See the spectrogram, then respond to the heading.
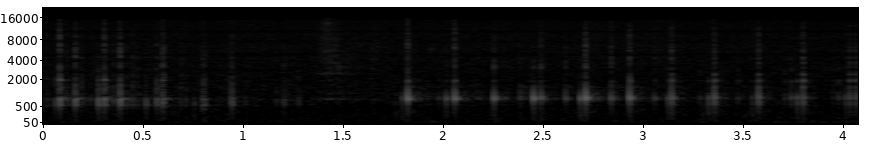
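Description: A flat, oval, solid wooden serving board is held tilted while fingertips tap and nails scratch its face. Quiet, dry, hollow knocks with a woody tone around 850 Hz die away almost at once, coming in quick clusters. A soft, brief scratch fills a short gap midway before the tapping resumes in a steady run.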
